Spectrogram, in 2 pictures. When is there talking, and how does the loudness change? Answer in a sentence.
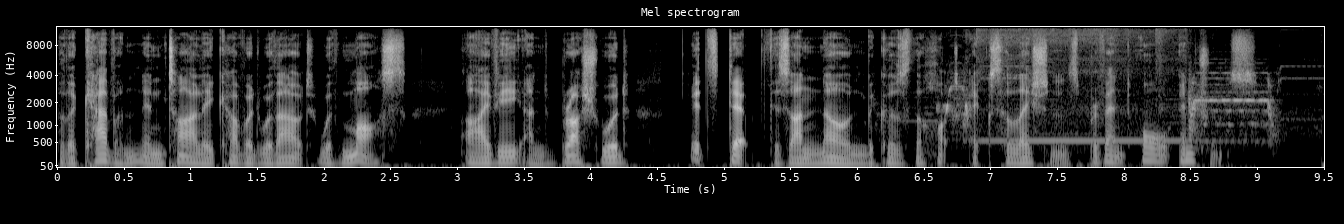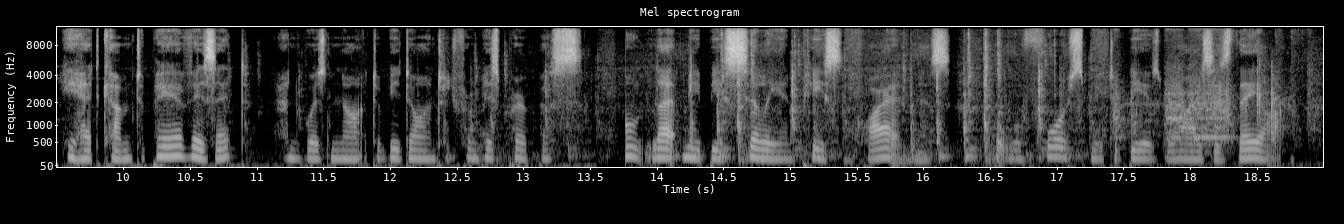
The talking can be heard from 0.0 to 18.8 s, at a steady volume.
